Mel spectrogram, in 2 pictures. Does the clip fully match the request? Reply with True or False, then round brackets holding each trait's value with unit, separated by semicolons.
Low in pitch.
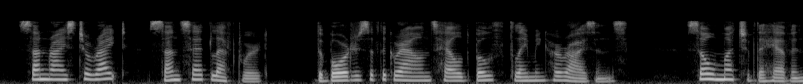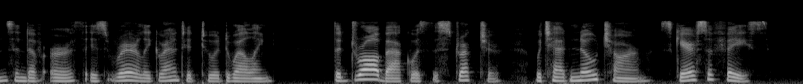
False (175 Hz)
